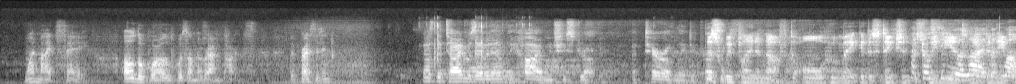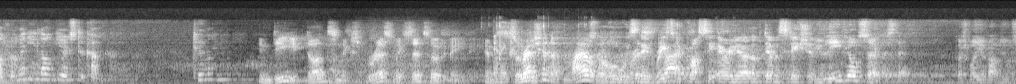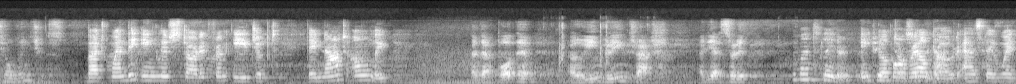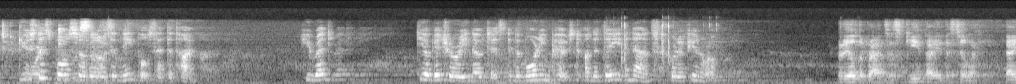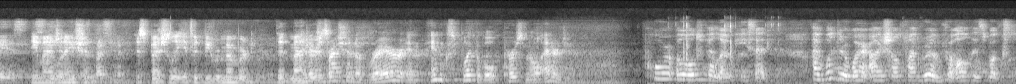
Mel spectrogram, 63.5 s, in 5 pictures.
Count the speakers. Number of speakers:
9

